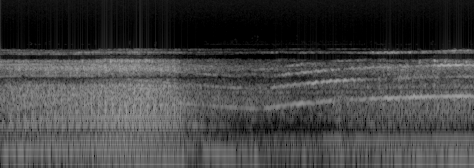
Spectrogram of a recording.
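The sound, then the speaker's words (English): An army patrol car siren wails with rising, sweeping tones over the steady rumble of a car engine, swelling louder as it approaches. No one speaks. “Just an army patrol car.”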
